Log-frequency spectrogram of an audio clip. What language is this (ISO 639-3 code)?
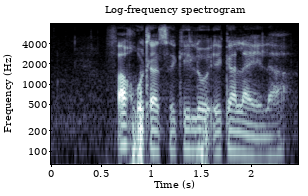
tsn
